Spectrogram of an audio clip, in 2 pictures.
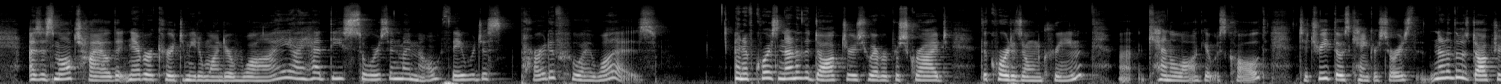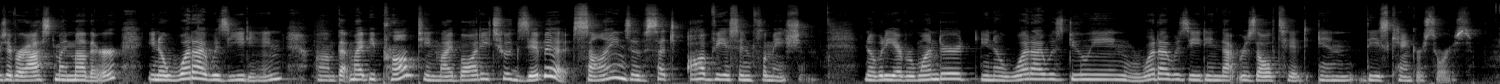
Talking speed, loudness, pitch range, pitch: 195 wpm, -20 LUFS, 195-245 Hz, 215 Hz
